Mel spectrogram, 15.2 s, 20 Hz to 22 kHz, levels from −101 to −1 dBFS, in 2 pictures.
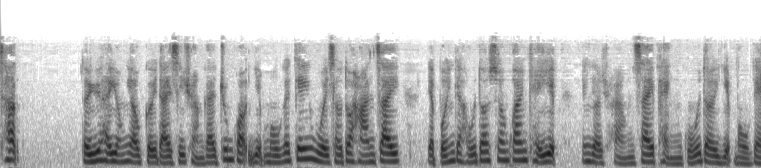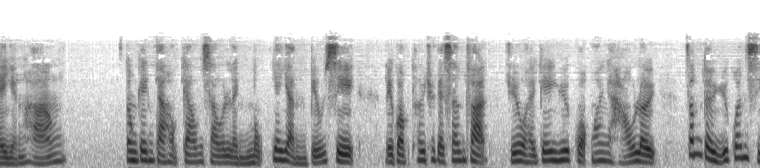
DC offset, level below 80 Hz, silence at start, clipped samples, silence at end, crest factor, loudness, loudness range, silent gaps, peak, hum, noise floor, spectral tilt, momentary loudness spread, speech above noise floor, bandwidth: under 0.1%; -64 dBFS; 0 s; under 0.1%; 0 s; 16 dB; -23 LUFS; 3 LU; none; -6 dBFS; none; -60 dBFS; -5 dB/octave; 7 LU; 37 dB; 9.4 kHz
